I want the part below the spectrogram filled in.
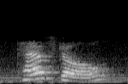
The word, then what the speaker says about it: pascho: P-A-T-H-O-S. O-S. The word pathos means a passionate desire. Shows an affection of the mind. It comes from the word pasco, P-A-S-C-H-O. It's a long O. Pasco, P-A-S-C-H-O.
